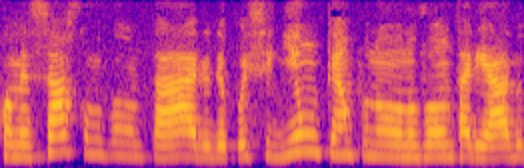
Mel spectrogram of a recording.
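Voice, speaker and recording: The voice is a plain, everyday voice, moving at a moderate pace. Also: woman. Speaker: podcast co-host, journalism student. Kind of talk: interview.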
